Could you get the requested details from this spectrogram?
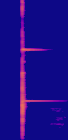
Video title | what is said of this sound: How to Spot FAKE Silver Coins or Rounds with the Pocket Pinger Coin Tester | that's the sound of silver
